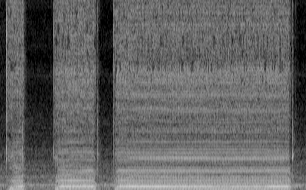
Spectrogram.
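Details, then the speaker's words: Battery-powered electric nasal aspirator being tested on a finger: steady low motor hum, switched on briefly twice, then run for several seconds, quiet with strong suction. "this thing is quiet wa and it has really good suction look at my finger"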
